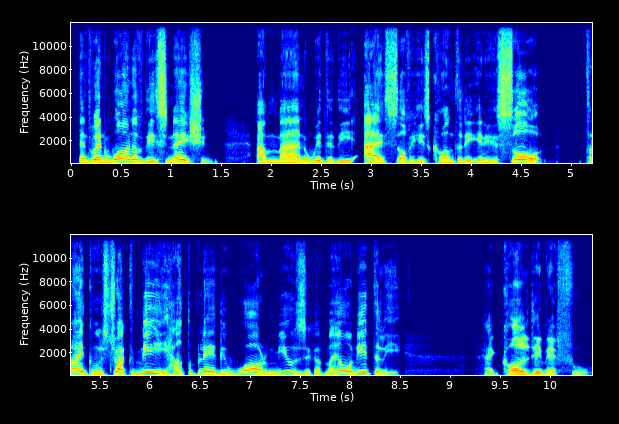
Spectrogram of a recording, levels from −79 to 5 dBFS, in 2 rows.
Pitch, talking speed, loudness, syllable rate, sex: 155 Hz, 195 wpm, -18 LUFS, 5.2 syllables/s, male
